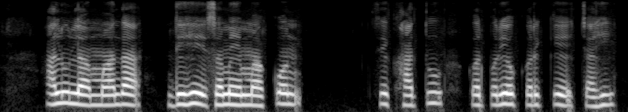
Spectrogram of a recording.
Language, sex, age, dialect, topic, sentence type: Chhattisgarhi, female, 25-30, Northern/Bhandar, agriculture, question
